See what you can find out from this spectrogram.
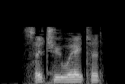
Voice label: "situated", English; adjectives

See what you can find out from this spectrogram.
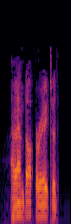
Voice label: "hand-operated", English; adjectives

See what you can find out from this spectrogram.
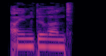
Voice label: "eingerannt", German; adjectives

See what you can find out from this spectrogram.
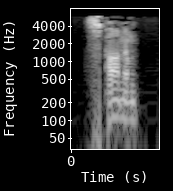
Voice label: "stunning", English; adjectives

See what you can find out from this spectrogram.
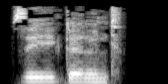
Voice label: "segelnd", German; adjectives

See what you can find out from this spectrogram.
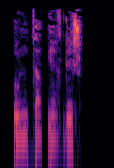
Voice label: "unterirdisch", German; adjectives

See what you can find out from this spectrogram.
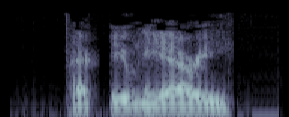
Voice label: "pecuniary", English; adjectives

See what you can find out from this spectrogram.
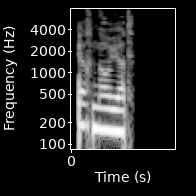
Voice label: "erneuert", German; adjectives

